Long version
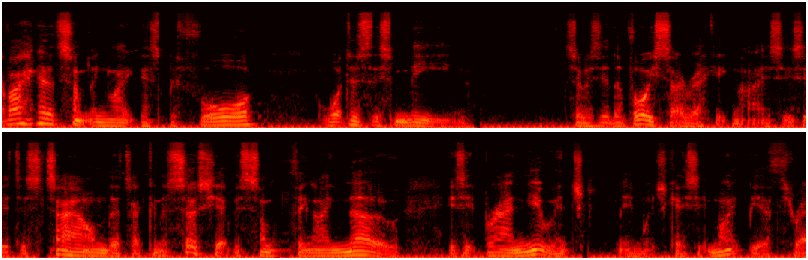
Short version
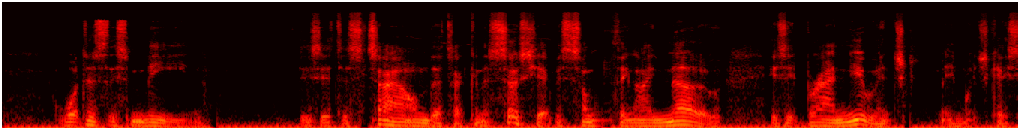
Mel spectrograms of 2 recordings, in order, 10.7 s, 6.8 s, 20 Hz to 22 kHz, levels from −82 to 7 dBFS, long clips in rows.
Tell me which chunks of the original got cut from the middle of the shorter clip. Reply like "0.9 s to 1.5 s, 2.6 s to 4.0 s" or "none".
3.7 s to 5.2 s

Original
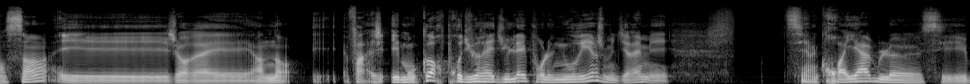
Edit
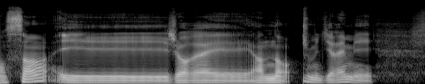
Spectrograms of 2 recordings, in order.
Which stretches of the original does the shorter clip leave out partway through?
3.0 s to 6.0 s

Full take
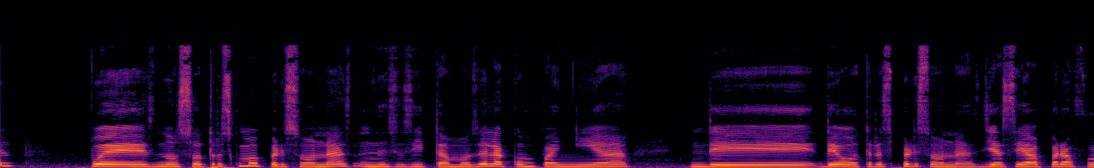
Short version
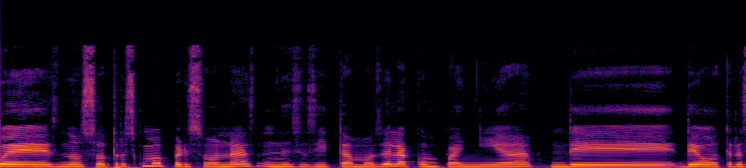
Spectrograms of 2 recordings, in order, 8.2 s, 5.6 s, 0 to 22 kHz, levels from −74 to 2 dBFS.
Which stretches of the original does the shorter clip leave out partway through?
4.8 s to 5.1 s

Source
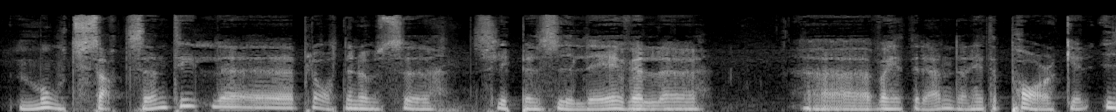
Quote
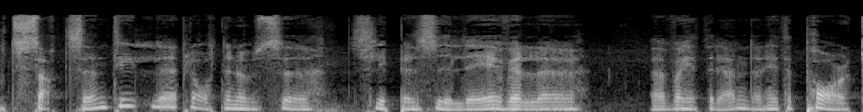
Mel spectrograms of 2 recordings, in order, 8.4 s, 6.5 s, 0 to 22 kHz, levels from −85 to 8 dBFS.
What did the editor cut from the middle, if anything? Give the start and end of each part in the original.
1.8 s to 2.2 s, 5.8 s to 6.4 s

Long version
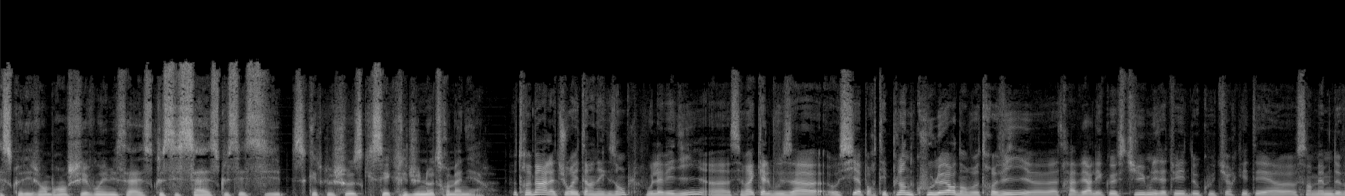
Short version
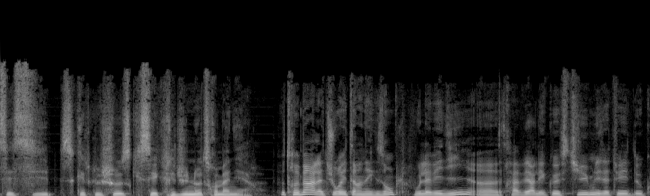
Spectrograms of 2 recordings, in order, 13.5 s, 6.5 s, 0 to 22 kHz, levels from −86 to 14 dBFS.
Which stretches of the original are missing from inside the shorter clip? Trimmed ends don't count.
7.3 s to 10.6 s

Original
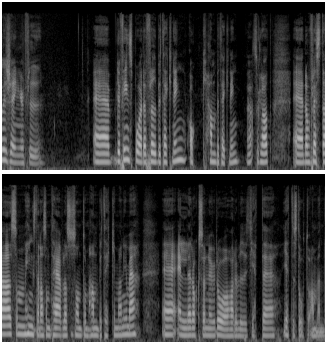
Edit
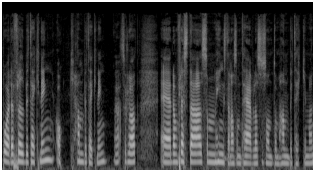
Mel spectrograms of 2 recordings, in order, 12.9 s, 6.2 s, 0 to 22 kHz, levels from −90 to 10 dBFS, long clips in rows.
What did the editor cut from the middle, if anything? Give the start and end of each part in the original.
none

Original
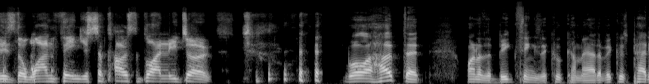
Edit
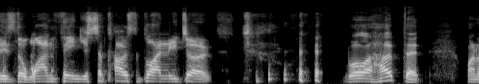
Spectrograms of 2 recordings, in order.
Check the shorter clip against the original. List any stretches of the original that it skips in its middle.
none

